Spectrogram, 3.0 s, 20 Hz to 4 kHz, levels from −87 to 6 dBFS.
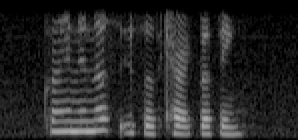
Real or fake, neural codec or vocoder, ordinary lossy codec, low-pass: real; none; none; 3.6 kHz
